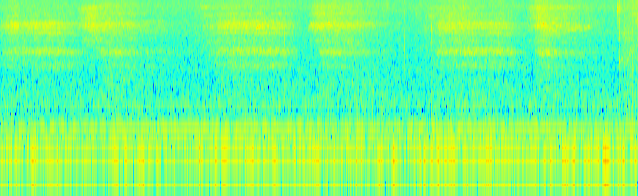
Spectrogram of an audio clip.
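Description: One-sided nostril breathing exercise: slow, steady inhales and exhales through one nostril repeat in an even rhythm, close and soft over a low constant hum, with no talking.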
